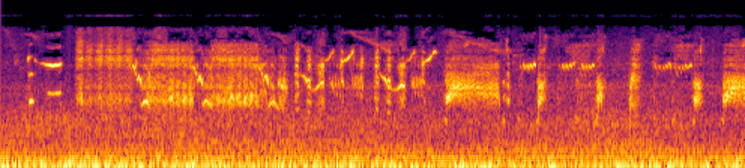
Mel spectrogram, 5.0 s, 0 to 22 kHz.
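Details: Bald eagles at their nest in Minnesota on a Thursday morning, 26 February 2015, captured by a live nest camera: shrill squeaky chattering chirps in rapid uneven bursts over a steady loud background hiss.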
